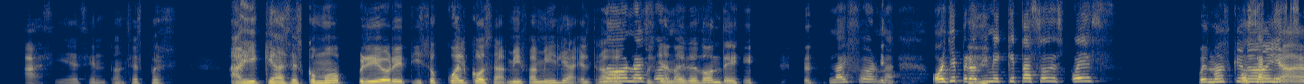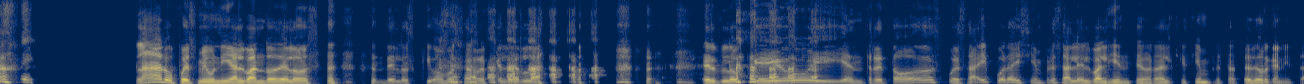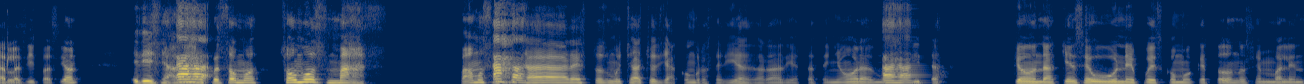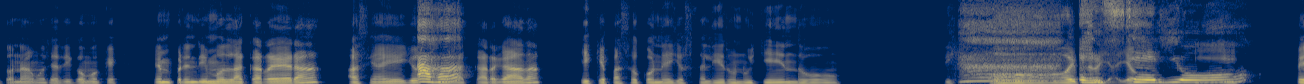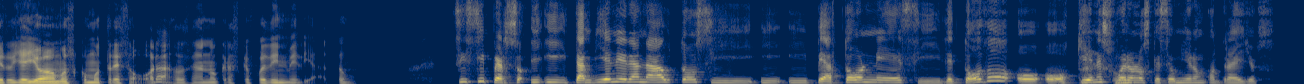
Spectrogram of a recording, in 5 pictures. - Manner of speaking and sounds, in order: "priorizo" said as "prioritizo"; chuckle; chuckle; laugh; chuckle; laugh; other background noise; gasp; surprised: "¿En serio?"
- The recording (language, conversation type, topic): Spanish, podcast, ¿Qué te lleva a priorizar a tu familia sobre el trabajo, o al revés?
